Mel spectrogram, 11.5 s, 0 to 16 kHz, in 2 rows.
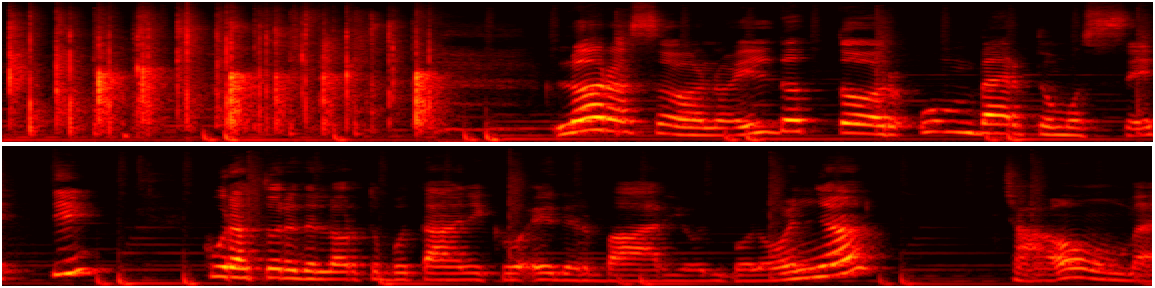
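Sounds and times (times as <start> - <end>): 
audience applause welcoming guests at a public talk: 0.0 - 2.2
speech: 2.8 - 11.4.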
